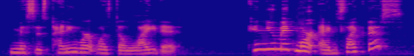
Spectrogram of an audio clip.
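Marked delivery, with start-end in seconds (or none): 2.5-4.0 high, eager asking; higher, eager farm lady; eager question. A narrator's reading. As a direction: lean in with excitement. Pennywort asks eagerly.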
